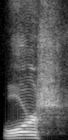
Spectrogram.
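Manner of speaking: "Wash" with an R, like "Worsh", loud; R-coloured vowel. Retold or imitated. Echoing a friend's mockery of Kentucky speech, added R. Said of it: "sounds like they add O R to it".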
